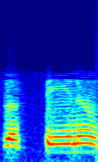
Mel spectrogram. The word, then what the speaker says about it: Athene: no problem at all it is Athena the first name is spelled ATH hmmmm instead of with an A on the end and is so just a little differently because it's ra e f like in fact IE L instead of like the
